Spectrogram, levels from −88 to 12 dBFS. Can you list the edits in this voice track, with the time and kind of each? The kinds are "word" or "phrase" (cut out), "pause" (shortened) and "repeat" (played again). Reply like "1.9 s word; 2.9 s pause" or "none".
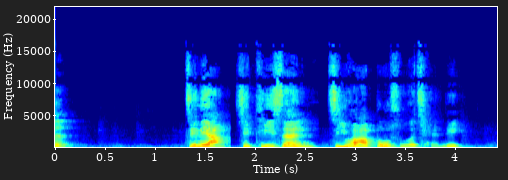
1.7 s pause; 2.6 s pause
